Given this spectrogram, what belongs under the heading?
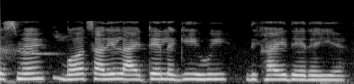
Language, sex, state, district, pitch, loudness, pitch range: Hindi, female, Jharkhand, Deoghar, 235 Hz, -14 LUFS, 225-245 Hz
